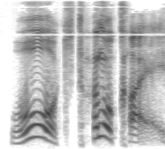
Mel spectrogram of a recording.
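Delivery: slow, lightly voiced elder; a hint of a lofty old priest; condescending old monk. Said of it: "すっごい上から目線でさ".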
